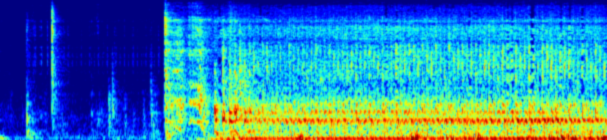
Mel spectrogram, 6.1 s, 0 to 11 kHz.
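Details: John Deere 3520 tractor diesel started after engine oil change with John Deere oil, leak check: a few clicks, then catches promptly and settles into a steady, even idle with no knocks or misses.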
